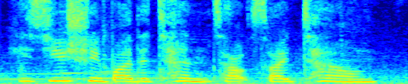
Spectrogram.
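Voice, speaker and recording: A woman's voice: sits high, fairly even intonation, brisk, music in the background, lightly acted. A woman voicing a nervous, timid child in a fantasy video game, hesitant and stammering. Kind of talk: dramatic video game acting.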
